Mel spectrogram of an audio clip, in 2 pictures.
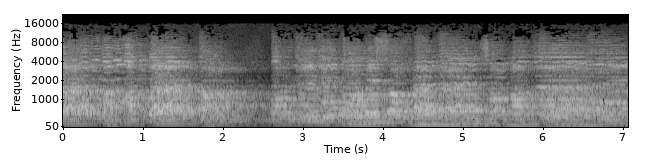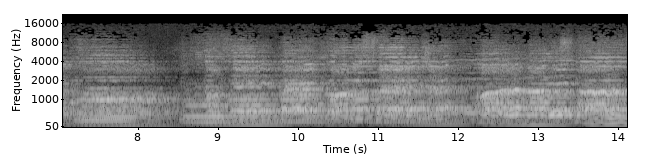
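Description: A small group of mixed voices singing early Italian baroque sacred music in sustained, overlapping lines, accompanied by a baroque continuo ensemble with held low bass notes.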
